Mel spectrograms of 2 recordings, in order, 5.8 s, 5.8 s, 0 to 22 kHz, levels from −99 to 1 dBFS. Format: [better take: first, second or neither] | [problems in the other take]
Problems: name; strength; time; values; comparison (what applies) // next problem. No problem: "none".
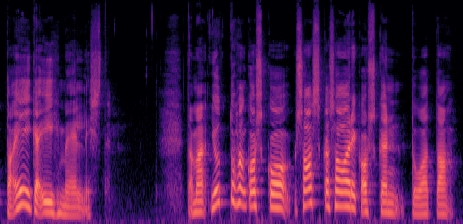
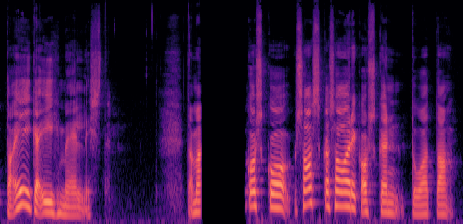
first | audio cutting out; at 2.5 s for 0.5 s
